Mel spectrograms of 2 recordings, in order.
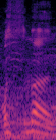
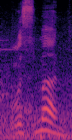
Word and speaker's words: Osman: Osman. Usman, That's yeah. how it's supposed to be pronounced.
